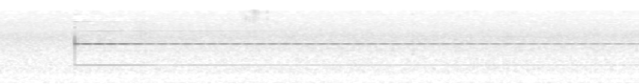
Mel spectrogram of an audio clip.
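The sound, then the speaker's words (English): A single meditation bell is struck once and rings out with a clear, steady metallic tone, its sustained overtones pulsing gently as the sound slowly fades over several seconds with no talking. “So as we listen tonight, just as a way to keep coming back, you might just listen to the sound of the bell as an invitation into here-ness.”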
